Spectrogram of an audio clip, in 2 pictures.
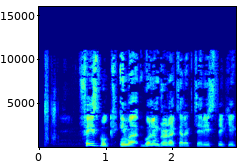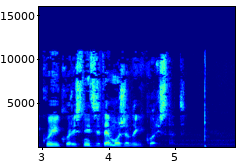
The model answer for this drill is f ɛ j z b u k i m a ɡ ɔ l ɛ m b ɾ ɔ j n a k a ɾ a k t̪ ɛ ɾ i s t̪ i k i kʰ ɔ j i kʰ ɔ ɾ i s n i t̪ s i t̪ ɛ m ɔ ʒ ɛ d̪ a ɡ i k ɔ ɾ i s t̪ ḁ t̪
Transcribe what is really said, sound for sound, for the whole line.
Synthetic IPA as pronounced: f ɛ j z b u k i m a ɡ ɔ l ɛ m b ɾ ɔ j n a k a ɾ a k t̪ ɛ ɾ i s t̪ i k i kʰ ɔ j i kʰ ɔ ɾ i s n i t̪ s i t̪ ɛ m ɔ ʒ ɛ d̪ a ɡ i k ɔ ɾ i s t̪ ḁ t̪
